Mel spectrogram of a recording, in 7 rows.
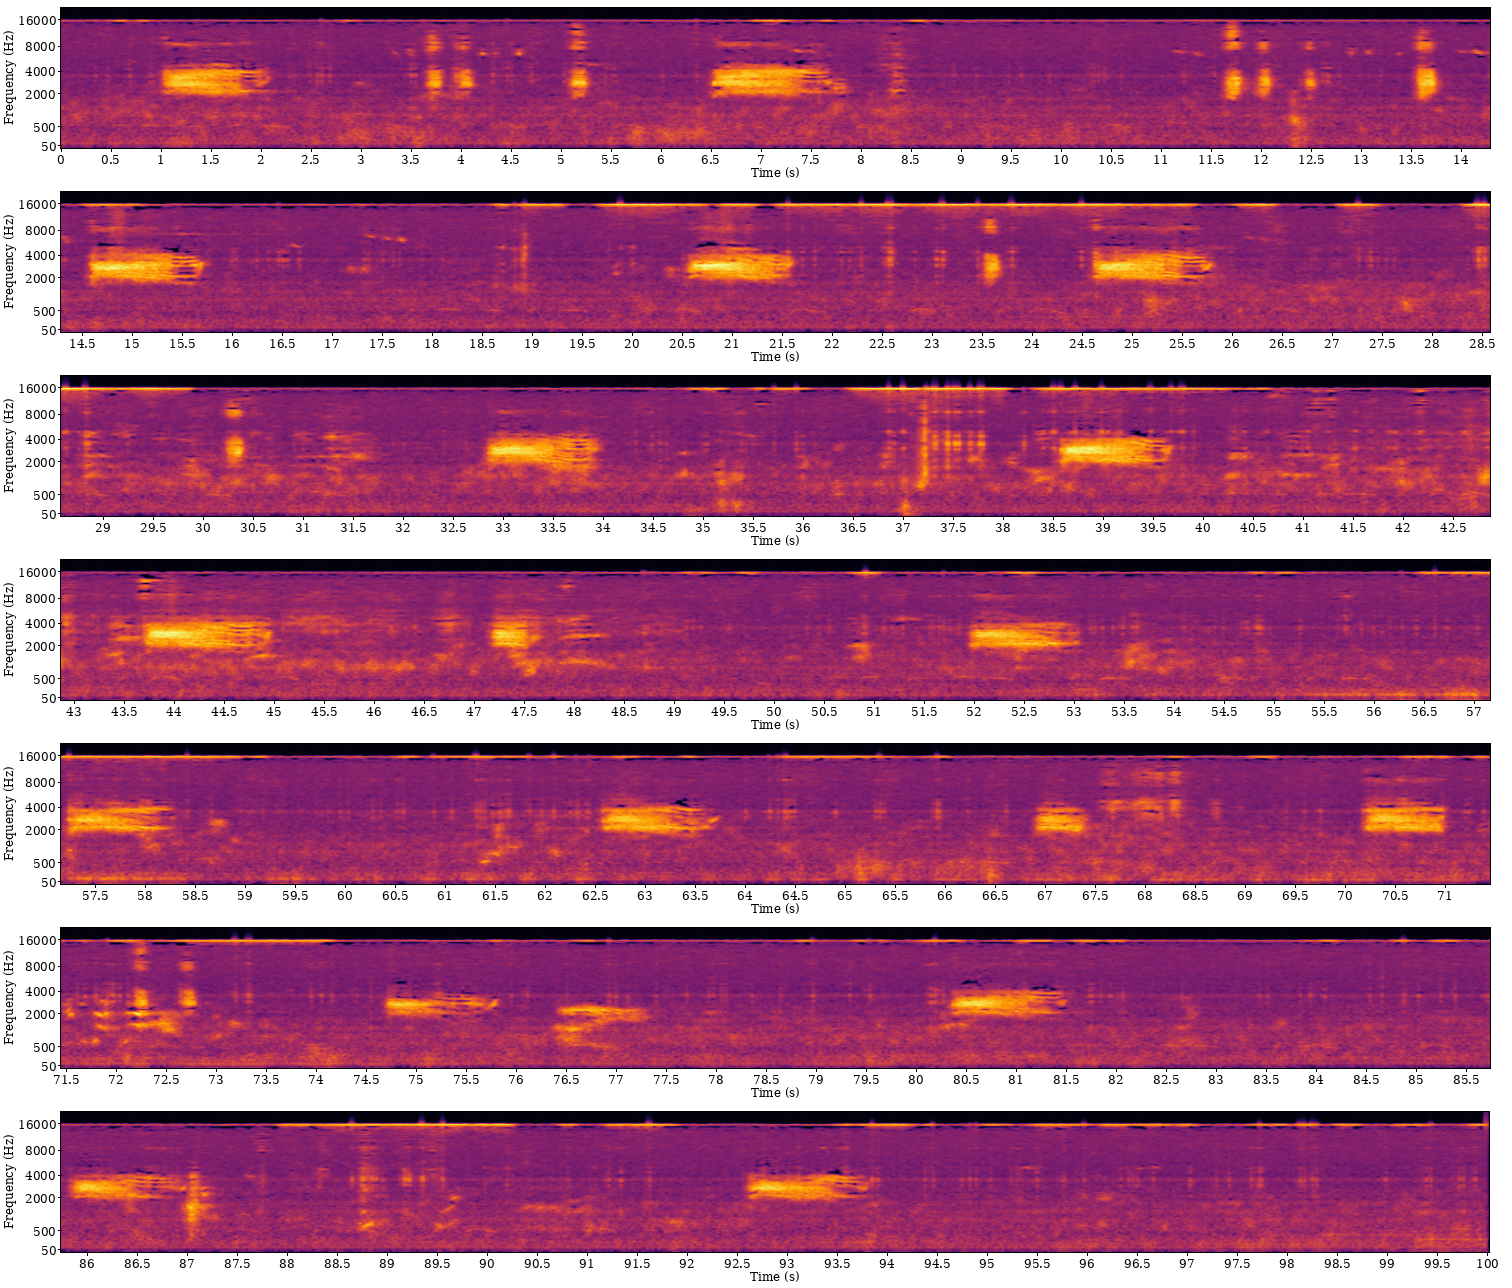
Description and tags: Squirrel Call
A grey squirrel at the edge of a wood seemed quite upset and repeated called for about 5 minutes. I recorded the end of its calling.
It is also my first attempt at recording sound with my camera (Canon EOS 550D). There turned out to be a fan noise with a slight clicking. I ran noise reduction in audacity to remove it and to help reduce the sound of traffic.
animal, life, call, sciurus, carolinensis, field-recording, wild, edit, distress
